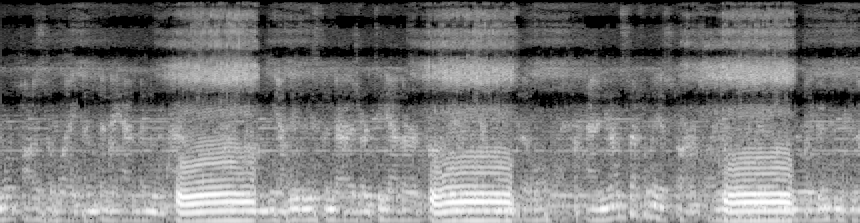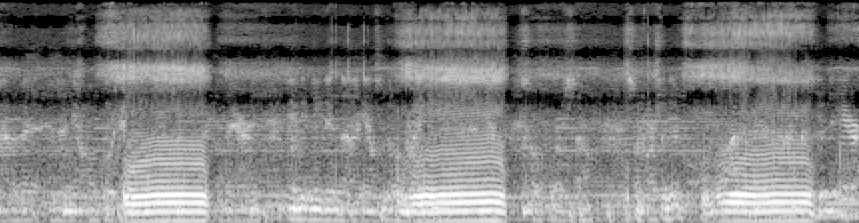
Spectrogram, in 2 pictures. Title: Snoring bulldog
